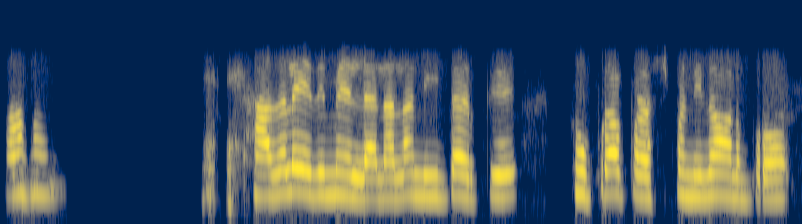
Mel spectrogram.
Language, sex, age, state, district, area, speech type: Tamil, female, 18-30, Tamil Nadu, Namakkal, rural, conversation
